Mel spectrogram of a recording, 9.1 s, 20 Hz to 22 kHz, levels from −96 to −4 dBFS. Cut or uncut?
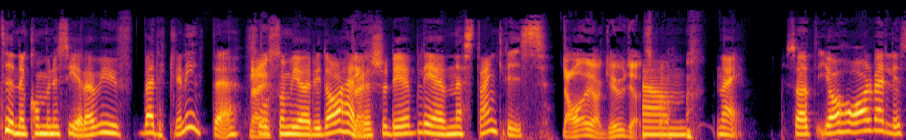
cut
